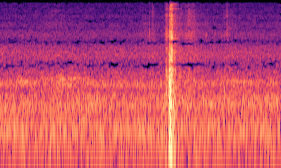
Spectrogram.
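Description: Near silence: quiet room tone with a single short click a little over a second in.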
